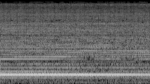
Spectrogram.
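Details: Hayward 1.5 HP pool pump running with worn motor bearings: loud, steady high whine over a rough hiss, the bad bearing making the pump noisy.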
